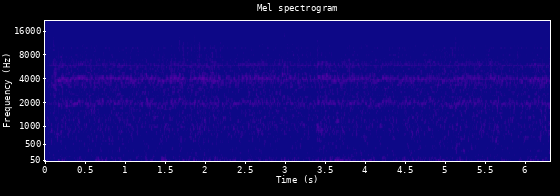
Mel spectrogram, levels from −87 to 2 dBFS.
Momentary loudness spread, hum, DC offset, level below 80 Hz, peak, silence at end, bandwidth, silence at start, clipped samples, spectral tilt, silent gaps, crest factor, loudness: 1 LU; none; under 0.1%; -90 dBFS; -48 dBFS; 0 s; 16.5 kHz; 0 s; under 0.1%; 0.5 dB/octave; none; 20 dB; -65 LUFS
